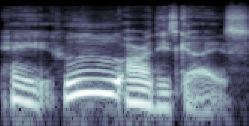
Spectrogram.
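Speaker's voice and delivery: hushed, sidelong mutter under the breath. A player's character approaches the shopkeeper, under his breath. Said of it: "just like under his breath be like".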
